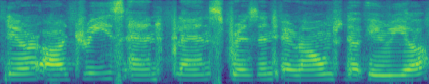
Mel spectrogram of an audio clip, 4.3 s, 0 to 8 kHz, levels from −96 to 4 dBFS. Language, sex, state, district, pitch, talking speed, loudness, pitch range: English, male, Assam, Kamrup Metropolitan, 180 Hz, 125 wpm, -13 LUFS, 175-185 Hz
